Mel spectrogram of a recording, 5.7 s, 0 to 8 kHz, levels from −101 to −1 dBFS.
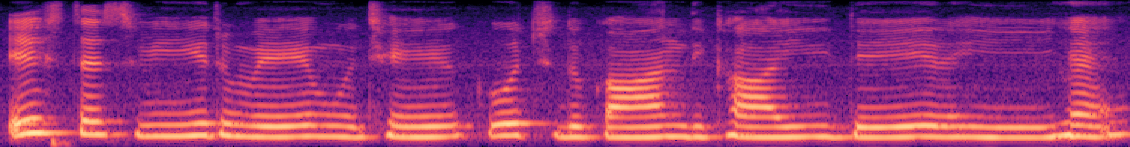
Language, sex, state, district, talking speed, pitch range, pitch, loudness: Hindi, female, Madhya Pradesh, Katni, 105 wpm, 210-235 Hz, 220 Hz, -15 LUFS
